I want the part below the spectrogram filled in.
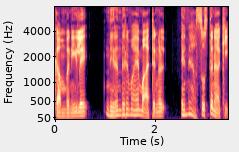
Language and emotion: Malayalam, sad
